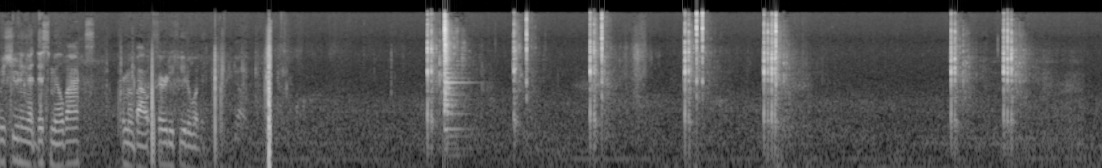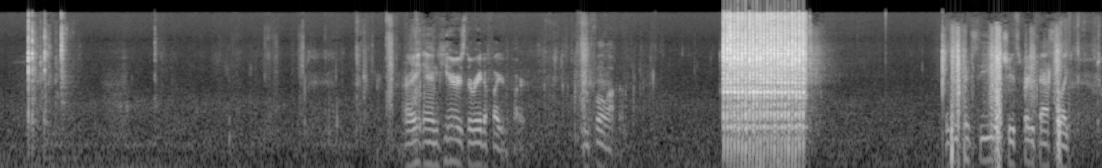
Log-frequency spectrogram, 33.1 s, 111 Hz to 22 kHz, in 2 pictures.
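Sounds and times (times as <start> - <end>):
airsoft gun shots: 6.4 - 8.0, 8.8 - 9.2, 10.2 - 10.7, 11.4 - 12.0, 14.2 - 15.6, 16.9 - 17.6, 27.4 - 29.0.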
